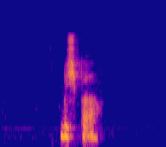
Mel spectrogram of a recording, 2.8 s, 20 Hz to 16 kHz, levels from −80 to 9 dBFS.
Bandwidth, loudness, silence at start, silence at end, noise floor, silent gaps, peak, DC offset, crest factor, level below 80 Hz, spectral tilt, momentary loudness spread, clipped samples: 7.6 kHz; -17 LUFS; 1 s; 1.15 s; -80 dBFS; none; -2 dBFS; under 0.1%; 20 dB; -58 dBFS; -3.5 dB/octave; 12 LU; under 0.1%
